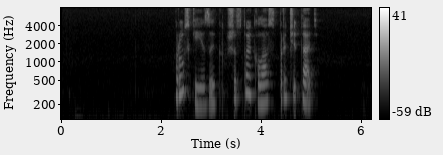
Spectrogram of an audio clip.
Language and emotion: Russian, sad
